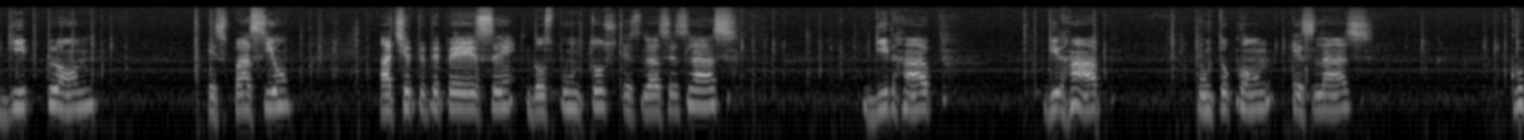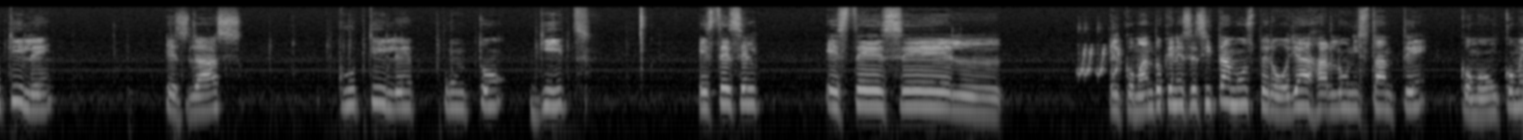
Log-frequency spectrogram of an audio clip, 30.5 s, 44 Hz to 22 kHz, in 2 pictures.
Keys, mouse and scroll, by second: 0.0-4.6 typing, 5.8 typing, 7.2-9.0 typing, 10.2-12.9 typing, 14.2-15.8 typing, 17.0-21.4 typing, 23.2-26.0 typing, 27.9-28.8 typing.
